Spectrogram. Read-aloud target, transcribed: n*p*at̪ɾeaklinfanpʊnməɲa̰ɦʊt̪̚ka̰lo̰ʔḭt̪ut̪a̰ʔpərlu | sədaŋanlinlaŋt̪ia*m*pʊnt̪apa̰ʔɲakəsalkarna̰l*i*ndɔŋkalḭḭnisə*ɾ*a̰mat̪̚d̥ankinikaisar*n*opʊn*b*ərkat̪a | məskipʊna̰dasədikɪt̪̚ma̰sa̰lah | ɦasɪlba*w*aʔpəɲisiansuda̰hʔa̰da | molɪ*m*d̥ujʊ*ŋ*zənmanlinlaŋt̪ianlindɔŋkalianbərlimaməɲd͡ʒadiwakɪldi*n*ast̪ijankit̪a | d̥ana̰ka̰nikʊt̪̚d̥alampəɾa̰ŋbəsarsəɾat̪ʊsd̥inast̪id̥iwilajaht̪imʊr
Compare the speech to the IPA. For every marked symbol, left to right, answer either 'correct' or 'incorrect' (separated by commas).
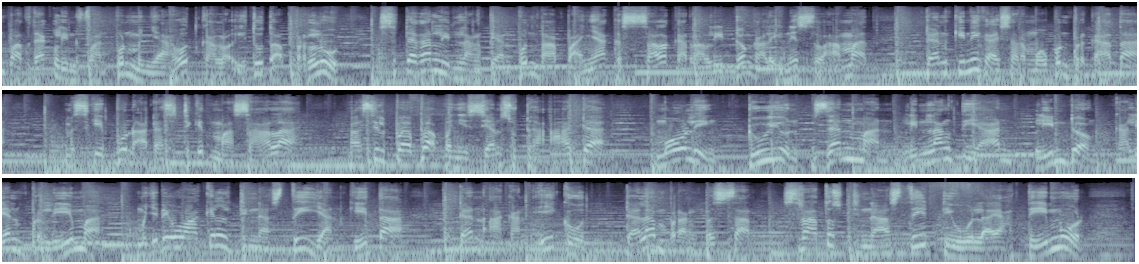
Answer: correct, incorrect, correct, incorrect, incorrect, correct, incorrect, incorrect, incorrect, correct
